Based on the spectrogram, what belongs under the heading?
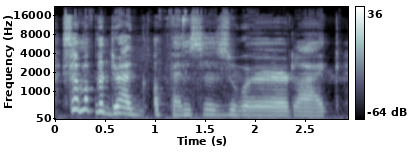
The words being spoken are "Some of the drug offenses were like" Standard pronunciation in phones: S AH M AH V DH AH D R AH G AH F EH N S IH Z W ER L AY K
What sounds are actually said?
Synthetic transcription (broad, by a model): S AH M AH V DH AH D R AH G AH F EH N S IH Z W ER L AY K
